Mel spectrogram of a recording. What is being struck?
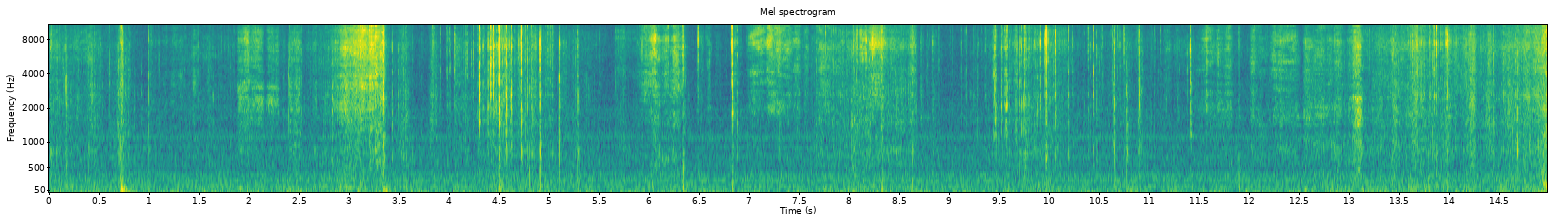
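Crumpled paper sheet.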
